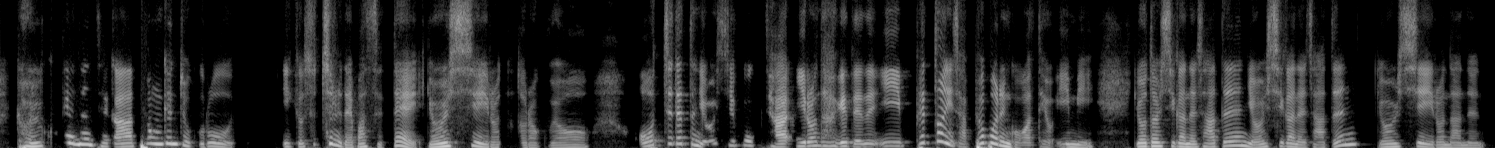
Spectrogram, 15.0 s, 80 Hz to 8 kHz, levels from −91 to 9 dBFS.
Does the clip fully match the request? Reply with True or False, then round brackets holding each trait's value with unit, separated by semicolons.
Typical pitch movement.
False (6.6 semitones)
